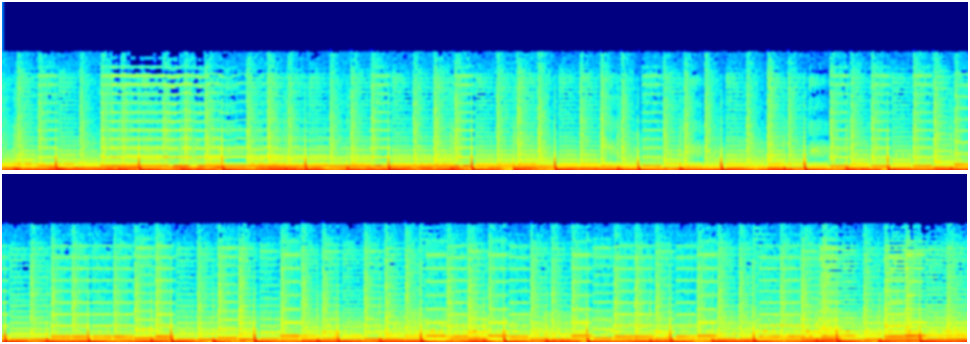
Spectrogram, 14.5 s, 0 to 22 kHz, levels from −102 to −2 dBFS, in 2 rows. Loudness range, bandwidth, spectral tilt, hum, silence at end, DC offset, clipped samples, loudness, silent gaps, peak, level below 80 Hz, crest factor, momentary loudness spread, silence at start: 1 LU; 13.5 kHz; -7 dB/octave; none; 0 s; under 0.1%; under 0.1%; -17 LUFS; none; -4 dBFS; -16 dBFS; 10 dB; 2 LU; 0 s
